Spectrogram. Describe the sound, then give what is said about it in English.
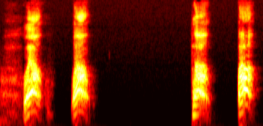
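Fake Doberman barking from a home security device: four sharp, loud barks in two quick pairs separated by a short silence. “People have fake dog bark. Somebody get a fake Doberman.”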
